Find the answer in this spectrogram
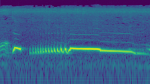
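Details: Single song phrase from a puter pelung turtle dove, a master for training other pelung doves: a brief hoot, a rapid rolling burst of throbbing pulses, then a long, low, smooth coo sliding gently downward.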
